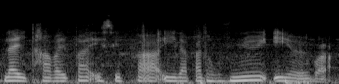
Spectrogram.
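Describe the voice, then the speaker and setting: A woman giving a halting personal testimony as an essential worker, with plenty of hesitations. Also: deep voice, steady tone, darkish tone. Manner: plain, halting, with fillers. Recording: dull lo-fi with traffic noise.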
